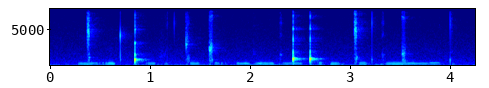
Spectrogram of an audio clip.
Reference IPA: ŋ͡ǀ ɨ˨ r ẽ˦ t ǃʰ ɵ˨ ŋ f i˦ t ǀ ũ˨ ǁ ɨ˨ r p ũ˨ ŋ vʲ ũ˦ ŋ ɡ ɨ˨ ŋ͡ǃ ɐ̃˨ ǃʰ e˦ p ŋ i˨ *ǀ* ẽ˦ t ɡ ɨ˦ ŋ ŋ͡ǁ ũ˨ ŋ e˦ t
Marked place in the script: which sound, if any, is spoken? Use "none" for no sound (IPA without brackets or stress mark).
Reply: ǀ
